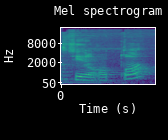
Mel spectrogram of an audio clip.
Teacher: جب ہم را کو پر کریں گے اب وہاں خالی الف ہے تو ایک الف کی مداد جب ہم کھینچیں گے تو اس کا الف بھی پر ہوگا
